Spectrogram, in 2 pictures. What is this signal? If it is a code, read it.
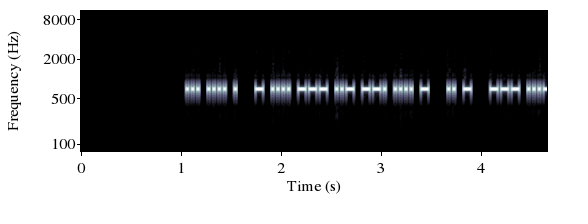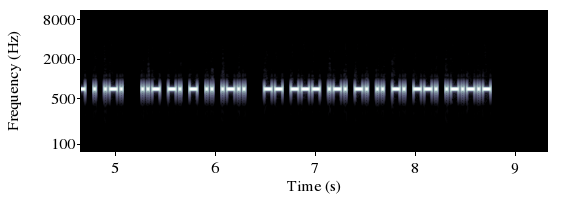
Morse code, heard as a keyed tone, about 46 wpm, 700 Hz. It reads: SHE THOUGHT IT OVER UNTIL MORNING.
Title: Sentences from Top 1000 Words - Review Part 1 - 45wpm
